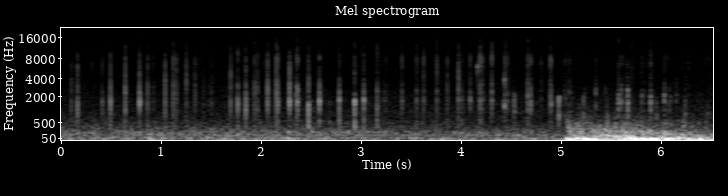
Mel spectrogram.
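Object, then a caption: Plastic gel eye mask with beads. Long nails tap and scratch the plastic surface of a pink gel eye mask filled with glitter beads, held up in one hand. Quick, sharp, bright clicks come in an uneven patter over a low, rumbling background. About two-thirds of the way through, the low rumble grows louder.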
